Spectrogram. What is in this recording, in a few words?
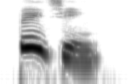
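Chinese; hsk4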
